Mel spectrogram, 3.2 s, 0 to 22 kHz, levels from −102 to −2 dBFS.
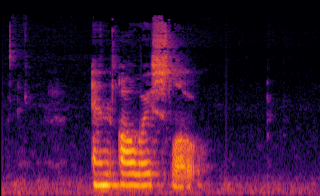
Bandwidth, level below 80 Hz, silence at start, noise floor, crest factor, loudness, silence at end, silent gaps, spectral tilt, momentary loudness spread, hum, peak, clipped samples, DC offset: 15 kHz; -60 dBFS; 0.9 s; -54 dBFS; 20 dB; -23 LUFS; 1.2 s; none; -4.5 dB/octave; 10 LU; none; -6 dBFS; under 0.1%; under 0.1%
